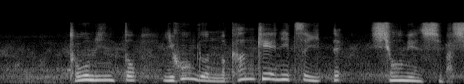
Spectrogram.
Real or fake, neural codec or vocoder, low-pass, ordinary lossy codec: fake; codec, 16 kHz, 0.8 kbps, ZipCodec; 7.2 kHz; none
